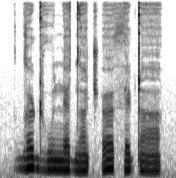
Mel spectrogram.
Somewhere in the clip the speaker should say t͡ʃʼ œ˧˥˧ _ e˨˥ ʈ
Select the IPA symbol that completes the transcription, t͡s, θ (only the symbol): θ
